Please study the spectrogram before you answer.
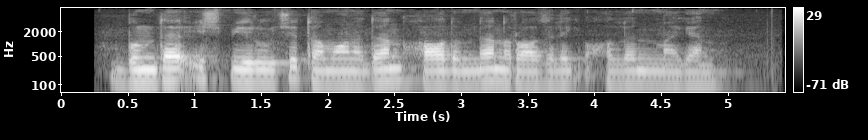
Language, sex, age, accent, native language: Uzbek, male, 35+, Surxondaryo, Uzbek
